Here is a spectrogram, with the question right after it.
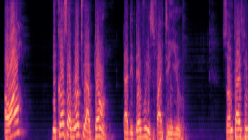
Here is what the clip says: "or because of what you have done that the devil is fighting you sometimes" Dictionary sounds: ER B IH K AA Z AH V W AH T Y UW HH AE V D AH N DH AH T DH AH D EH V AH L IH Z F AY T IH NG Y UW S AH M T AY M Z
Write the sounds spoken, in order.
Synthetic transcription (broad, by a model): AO B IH K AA S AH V W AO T Y UW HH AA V D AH N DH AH T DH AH D EH V AH L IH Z F AY T IH NG Y UW S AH M T AY M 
